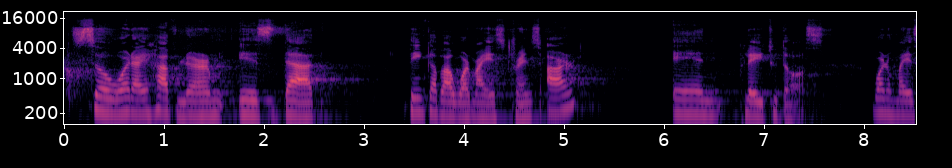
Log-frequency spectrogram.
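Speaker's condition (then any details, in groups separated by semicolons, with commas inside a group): No condition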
